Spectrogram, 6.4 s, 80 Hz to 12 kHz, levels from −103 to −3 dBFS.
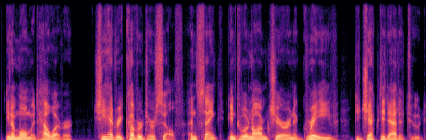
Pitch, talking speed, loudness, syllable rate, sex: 115 Hz, 170 wpm, -17 LUFS, 5.8 syllables/s, male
